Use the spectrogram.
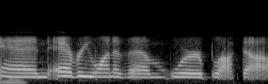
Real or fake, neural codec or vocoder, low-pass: real; none; 5.4 kHz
